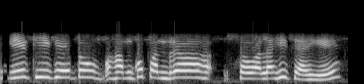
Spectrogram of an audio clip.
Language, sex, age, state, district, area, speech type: Hindi, female, 18-30, Uttar Pradesh, Mirzapur, urban, conversation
